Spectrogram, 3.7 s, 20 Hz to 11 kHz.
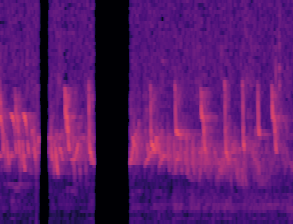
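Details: Female white-tailed eagle calling outside with a male calling from a distance, recorded 2 May 2016 just before noon: series of high, sharp, downward-slurred yelps, steady and evenly spaced, interrupted by two brief silent gaps, over low background hum.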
